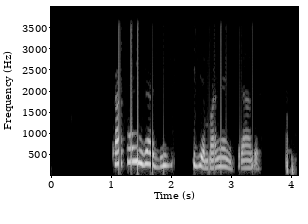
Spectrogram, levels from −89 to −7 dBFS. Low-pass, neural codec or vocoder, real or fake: 3.6 kHz; none; real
